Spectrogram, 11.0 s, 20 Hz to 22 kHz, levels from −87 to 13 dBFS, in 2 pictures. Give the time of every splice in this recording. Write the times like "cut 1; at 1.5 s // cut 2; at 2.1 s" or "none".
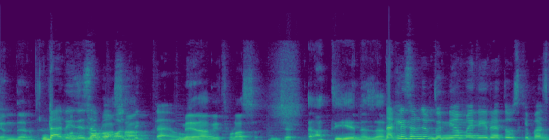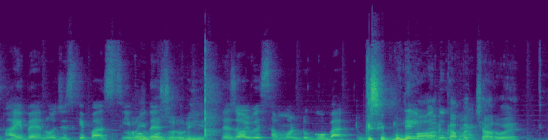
cut 1; at 3.9 s // cut 2; at 9.1 s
